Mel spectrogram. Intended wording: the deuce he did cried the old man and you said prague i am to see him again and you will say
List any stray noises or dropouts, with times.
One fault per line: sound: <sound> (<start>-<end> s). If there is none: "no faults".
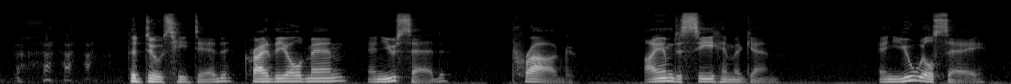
sound: laugh (0.1-1.1 s)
